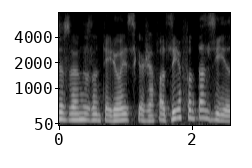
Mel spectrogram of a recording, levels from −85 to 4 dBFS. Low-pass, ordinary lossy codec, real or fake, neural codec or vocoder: none; none; fake; codec, 16 kHz, 2 kbps, X-Codec, HuBERT features, trained on LibriSpeech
